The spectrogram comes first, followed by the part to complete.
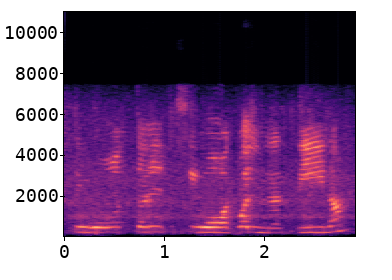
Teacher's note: یہاں پر صاد کے نیچے زیر ہے، را کے اوپر زبر ہے اور اس کے آگے الف آ رہا ہے، تو یہاں پر الف مدہ ہو رہا ہے. را کو لمبا کریں گے، صاد کو لمبا نہیں کریں گے. اسی طرح طا کو لمبا نہیں کریں گے بلکہ طا کو اگلے لام کے ساتھ ملائیں گے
